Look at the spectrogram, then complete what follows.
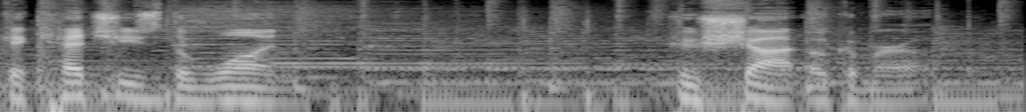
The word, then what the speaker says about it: Akechi: I feel like Akechi's the one who shot Okamura. That Akechi's been the one that's been being used by Shido to do all this stuff. Akechi rhymes with sketchy.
